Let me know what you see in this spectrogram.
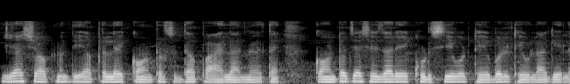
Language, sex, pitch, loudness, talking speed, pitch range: Marathi, male, 115 Hz, -14 LUFS, 200 wpm, 110-125 Hz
